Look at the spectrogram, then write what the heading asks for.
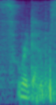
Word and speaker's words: Redenz: Guys, I don't want to say your last name wrong. It's Redenz? Redenz.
